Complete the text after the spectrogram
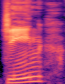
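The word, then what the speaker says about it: Ging: Oh my God, I just fast-forwarded to hear what the narrator says, and I heard Aunt Mito pronounce Gon's father Jing, Jean. I remember that. It's basically Jean.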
